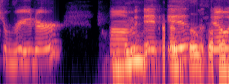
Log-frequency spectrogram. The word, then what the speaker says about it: Ruder: Ruer, thank you for agreeing to come on today.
